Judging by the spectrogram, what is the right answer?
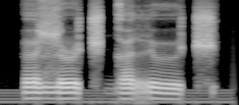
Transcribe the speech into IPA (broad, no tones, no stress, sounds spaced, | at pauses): ə ɮ ə˞ t͡ʃ ɡ ɐ r ɯ t͡ʃ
